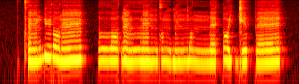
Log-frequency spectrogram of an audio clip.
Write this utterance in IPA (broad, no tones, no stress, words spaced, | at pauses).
tʼɛ̃ ɠyɾɔɾɛ̃ | lːɔɗɛ̃lːɛ̃ ŋɡɔnɡ͡bẽŋ͡mɔnːɛ ɠɔjɡe pɛ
